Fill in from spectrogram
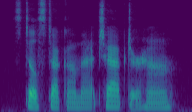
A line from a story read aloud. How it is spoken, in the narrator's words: Cass sighs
